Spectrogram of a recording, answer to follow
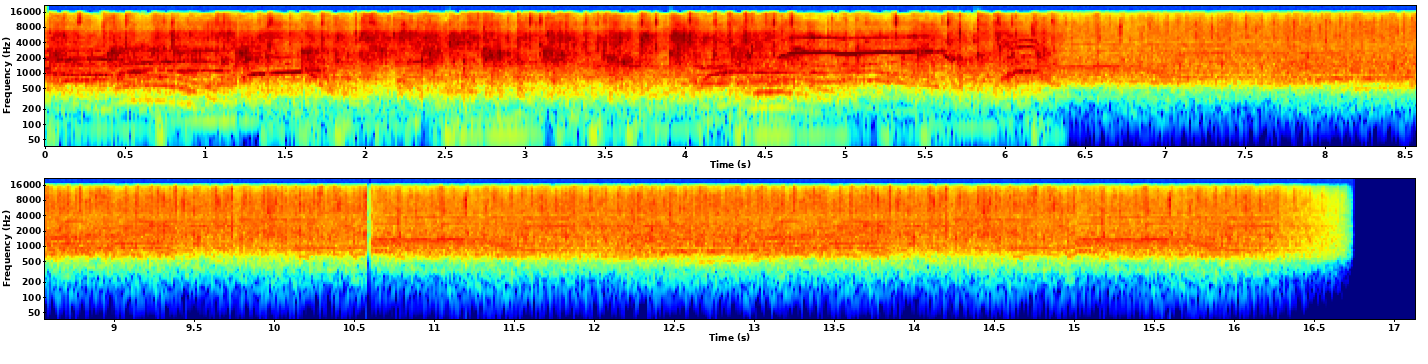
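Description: Audience applauding with cheers and whoops. About six seconds in it cuts off abruptly to a quieter, steady background.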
